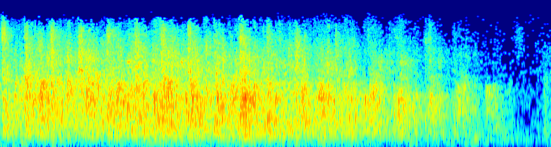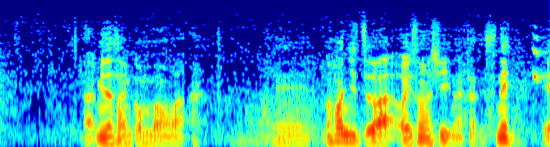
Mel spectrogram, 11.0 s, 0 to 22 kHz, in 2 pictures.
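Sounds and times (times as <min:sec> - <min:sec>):
audience applause welcoming a speaker: 0:00.0 - 0:05.2
speech: 0:06.4 - 0:07.6, 0:08.2 - 0:10.9.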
